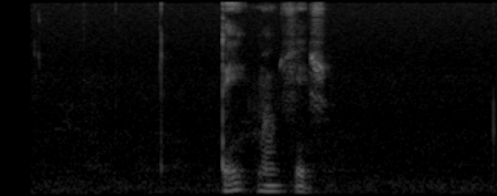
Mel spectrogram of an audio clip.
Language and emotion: Russian, neutral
